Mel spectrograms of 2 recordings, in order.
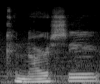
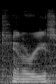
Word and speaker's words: Canarsie: And that's Canarsie, or however that's pronounced. Not, I was reading it with the I before the S. I was saying Canaries or something, in my head, at least.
